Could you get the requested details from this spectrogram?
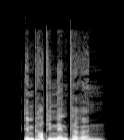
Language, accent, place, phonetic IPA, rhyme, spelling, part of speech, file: German, Germany, Berlin, [ɪmpɛʁtiˈnɛntəʁən], -ɛntəʁən, impertinenteren, adjective, De-impertinenteren.ogg
- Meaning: inflection of impertinent: 1. strong genitive masculine/neuter singular comparative degree 2. weak/mixed genitive/dative all-gender singular comparative degree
